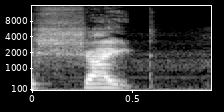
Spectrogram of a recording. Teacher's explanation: you almost try to remove the T sound but when you say shite that T comes ringing out like a church bell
